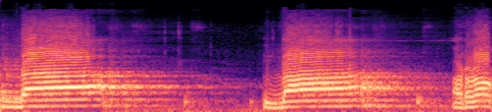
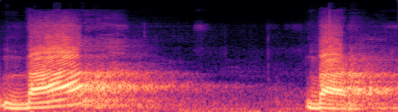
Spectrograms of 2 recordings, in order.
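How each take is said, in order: First: The final r is split off as its own part. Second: The final r is joined to the second syllable. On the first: The speaker calls it wrong. "এবার এটাকে দা দা র করলে হবে না" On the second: The speaker calls it right.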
